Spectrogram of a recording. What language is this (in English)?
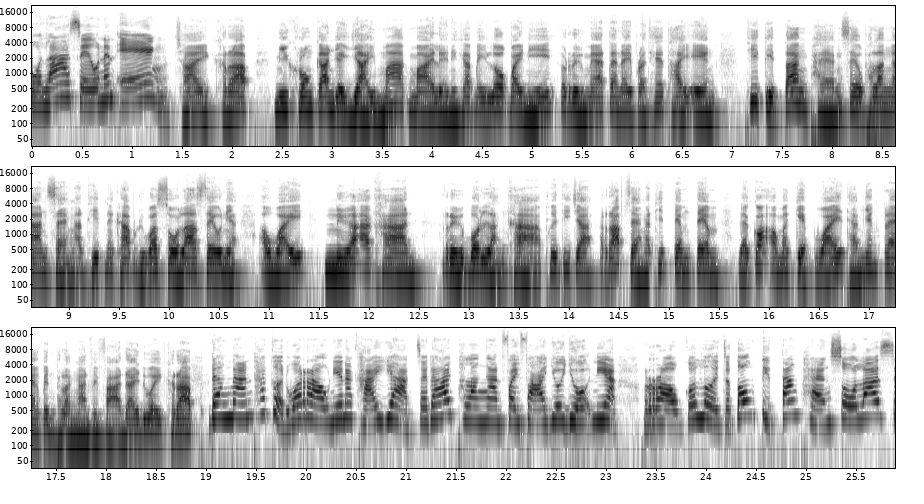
Thai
